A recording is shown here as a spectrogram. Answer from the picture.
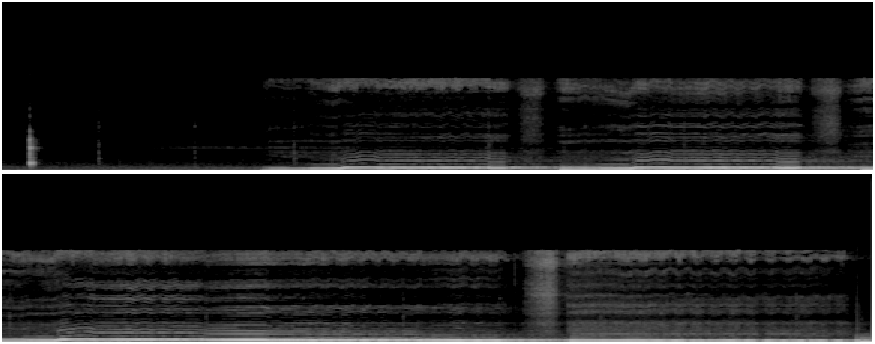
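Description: A wordless humming voice carries a slow melody, starting about two and a half seconds in after a near-silent opening with one faint click. It comes in three phrases, each sliding up and then stepping down.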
